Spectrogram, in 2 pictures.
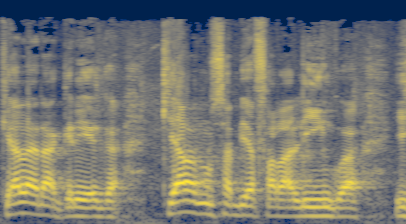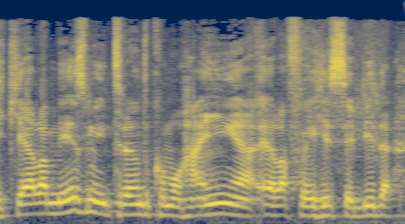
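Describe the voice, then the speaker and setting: A man with a medium pitch and fairly even intonation talks amid noticeable background noise and audible room echo. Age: 50s. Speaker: dentist. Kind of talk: interview. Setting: auditorium at the guest's organization. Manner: halting, repeats words.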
